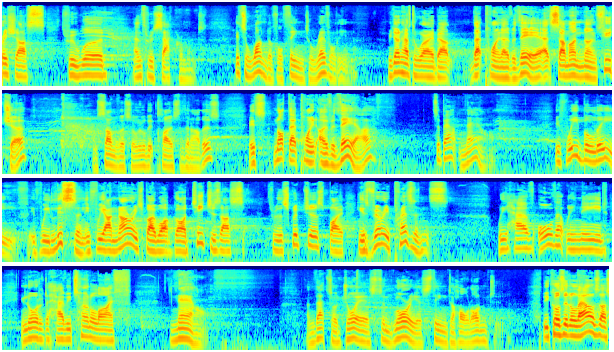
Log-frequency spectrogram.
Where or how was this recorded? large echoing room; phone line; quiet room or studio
large echoing room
